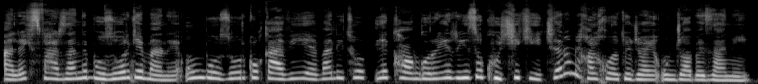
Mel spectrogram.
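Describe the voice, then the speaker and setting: A doubtful, firm mother kangaroo in a children's tale, voiced by a woman. She sounds fairly high and brisk, with a dry, close sound. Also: a little mellow, no echo, close to an everyday voice. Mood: scolding.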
